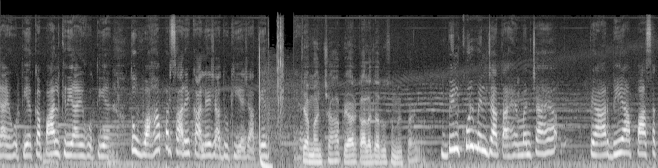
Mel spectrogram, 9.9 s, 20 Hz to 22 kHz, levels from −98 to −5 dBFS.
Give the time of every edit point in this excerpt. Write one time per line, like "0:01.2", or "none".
0:04.0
